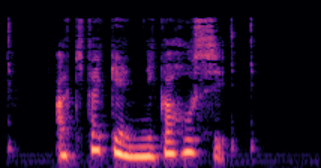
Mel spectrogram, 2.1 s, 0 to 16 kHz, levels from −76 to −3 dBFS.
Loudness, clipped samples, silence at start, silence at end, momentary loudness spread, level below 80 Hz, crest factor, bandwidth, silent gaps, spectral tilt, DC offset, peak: -22 LUFS; under 0.1%; 0.35 s; 0.65 s; 11 LU; -60 dBFS; 18 dB; 11.5 kHz; none; -5 dB/octave; under 0.1%; -6 dBFS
